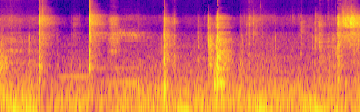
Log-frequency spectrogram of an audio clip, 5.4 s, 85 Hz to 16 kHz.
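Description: Sharp plastic clicks and knocks from the HP ProBook 4530's plastic case and panels being handled and fitted: about four separate clicks at irregular spacing, then a brief rustle near the end.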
